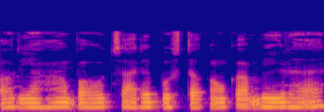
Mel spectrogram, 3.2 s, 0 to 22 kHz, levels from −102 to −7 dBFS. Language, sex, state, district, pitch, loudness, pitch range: Hindi, male, Bihar, Bhagalpur, 125 Hz, -33 LUFS, 120-130 Hz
